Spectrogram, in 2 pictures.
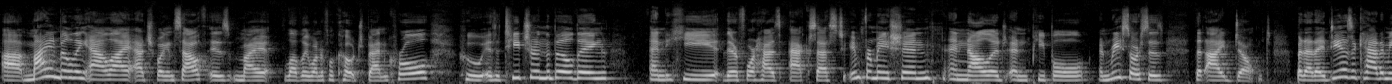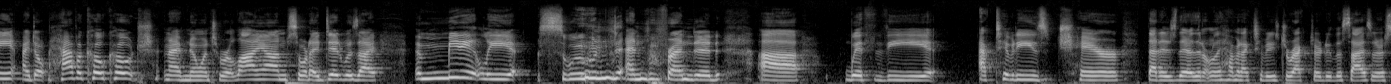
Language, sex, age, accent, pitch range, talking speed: English, female, 20-39, American, 195-255 Hz, 180 wpm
